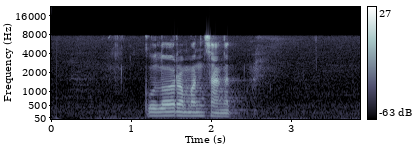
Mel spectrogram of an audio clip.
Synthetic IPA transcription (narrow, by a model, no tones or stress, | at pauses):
kulɔɾəmənsaŋət̪̚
